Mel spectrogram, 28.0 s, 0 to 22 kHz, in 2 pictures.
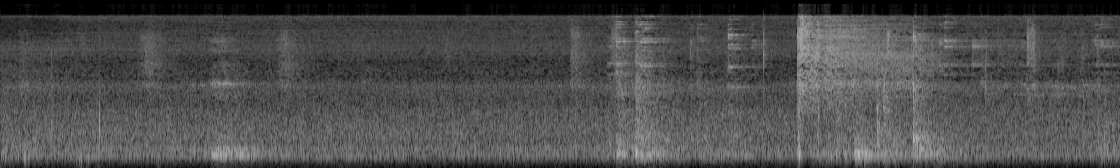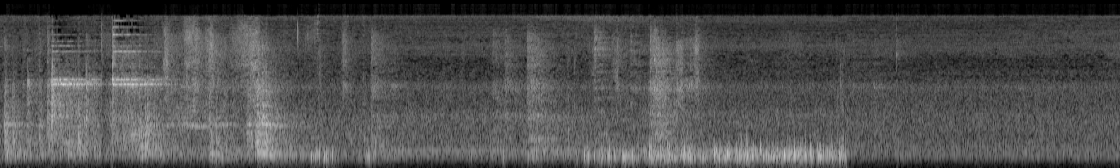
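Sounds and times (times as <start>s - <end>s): machine hiss and hum: 0.0s - 28.0s
compressed air hissing: 10.0s - 11.8s.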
